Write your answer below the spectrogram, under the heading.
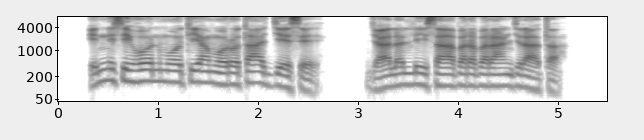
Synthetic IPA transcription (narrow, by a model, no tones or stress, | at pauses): ʔɪnːɪsɪɦo̞ːnmo̞ːt̪iːɐmoːɾɔt̪aːd͡ʒːe̞ːsɛ | d͡ʒaːlɐlːɪːsaːbɐɾɐbɐɾaːnd͡ʒɪɾaːt̪ɐ̰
